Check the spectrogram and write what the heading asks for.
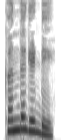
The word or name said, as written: ಕಂದಗಡ್ಡೆ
